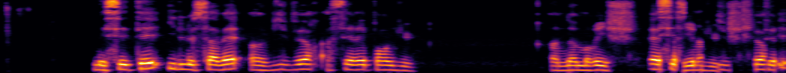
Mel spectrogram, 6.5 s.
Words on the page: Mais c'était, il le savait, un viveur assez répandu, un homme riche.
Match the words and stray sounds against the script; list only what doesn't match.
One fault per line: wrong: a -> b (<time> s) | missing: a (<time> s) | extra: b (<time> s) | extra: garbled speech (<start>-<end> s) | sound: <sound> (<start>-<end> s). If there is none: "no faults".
extra: garbled speech (5.4-6.6 s)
